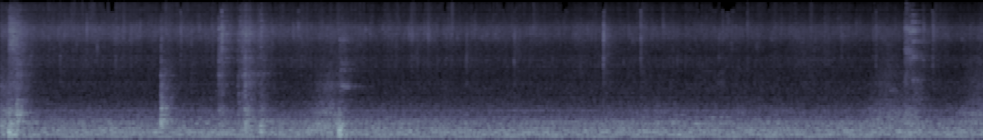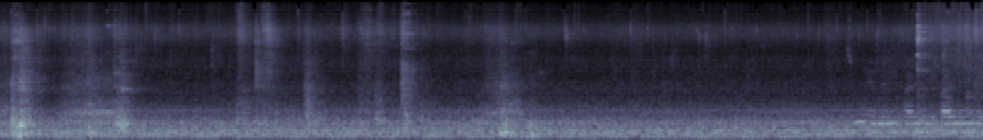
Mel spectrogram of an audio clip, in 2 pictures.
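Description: Onions fry in a pan with a continuous sizzling hiss, broken by occasional scrapes and knocks of a spatula against the metal, steady and fairly close throughout.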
